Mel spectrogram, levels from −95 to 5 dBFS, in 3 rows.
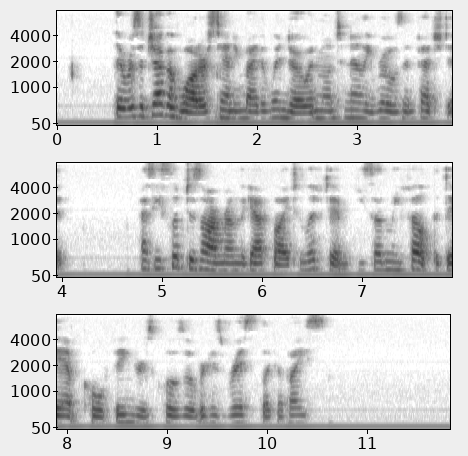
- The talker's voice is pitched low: No, high, 190 Hz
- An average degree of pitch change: Yes, average, 3.8 semitones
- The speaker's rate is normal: No, fast, 210 wpm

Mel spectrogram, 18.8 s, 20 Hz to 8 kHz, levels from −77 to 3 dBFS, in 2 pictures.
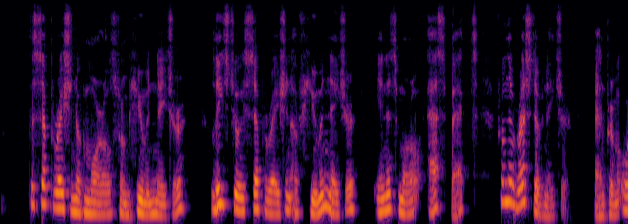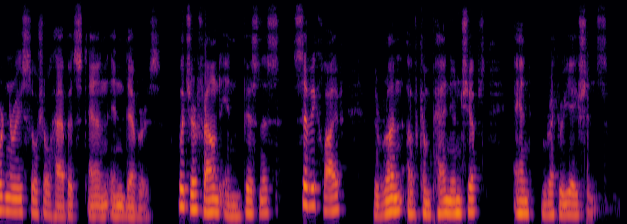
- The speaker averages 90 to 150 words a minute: Yes, slow, 135 wpm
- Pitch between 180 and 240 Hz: No, low, 120 Hz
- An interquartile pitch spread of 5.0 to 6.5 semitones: Yes, wide, 5.5 semitones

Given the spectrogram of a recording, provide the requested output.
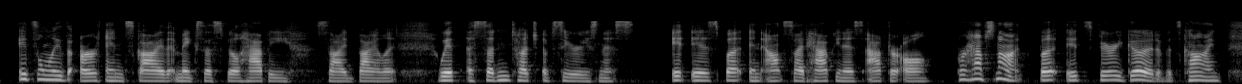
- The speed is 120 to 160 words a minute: No, average, 175 wpm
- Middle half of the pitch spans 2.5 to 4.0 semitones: Yes, average, 3.6 semitones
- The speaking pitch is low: No, medium, 170 Hz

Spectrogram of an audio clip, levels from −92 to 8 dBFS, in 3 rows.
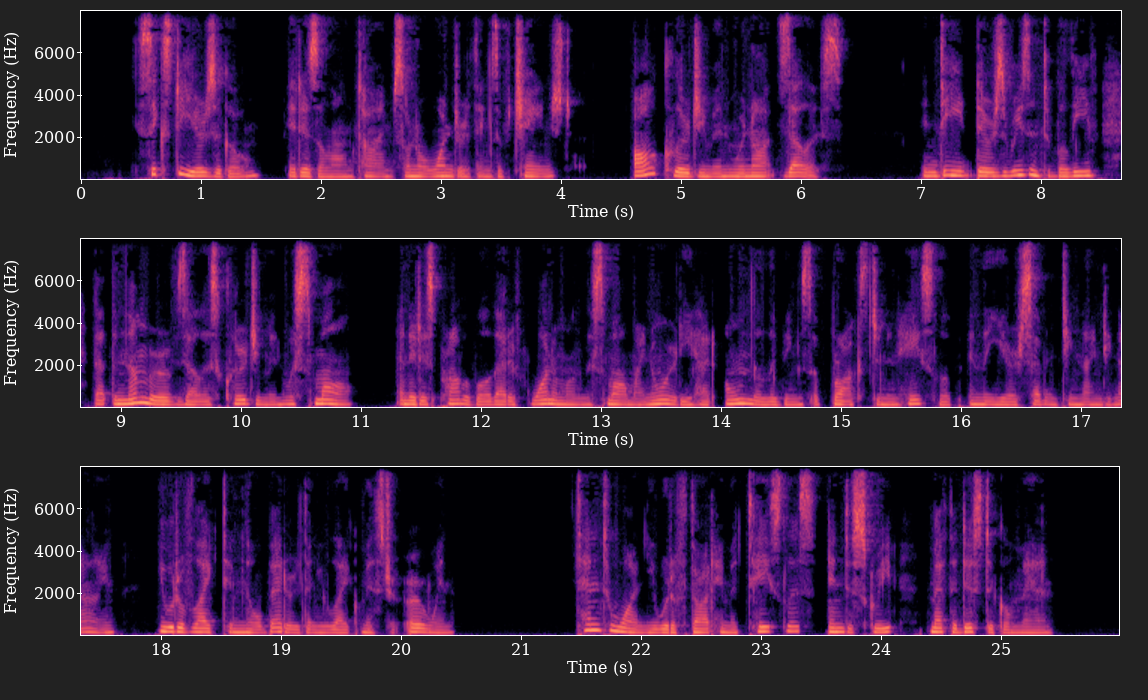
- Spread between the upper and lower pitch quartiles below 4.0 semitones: Yes, average, 3.4 semitones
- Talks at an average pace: Yes, average, 180 wpm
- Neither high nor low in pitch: Yes, medium, 160 Hz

